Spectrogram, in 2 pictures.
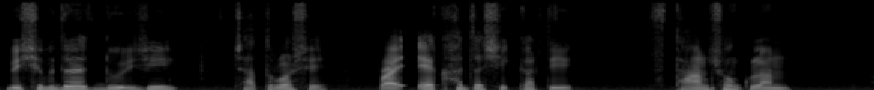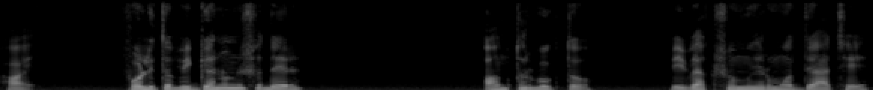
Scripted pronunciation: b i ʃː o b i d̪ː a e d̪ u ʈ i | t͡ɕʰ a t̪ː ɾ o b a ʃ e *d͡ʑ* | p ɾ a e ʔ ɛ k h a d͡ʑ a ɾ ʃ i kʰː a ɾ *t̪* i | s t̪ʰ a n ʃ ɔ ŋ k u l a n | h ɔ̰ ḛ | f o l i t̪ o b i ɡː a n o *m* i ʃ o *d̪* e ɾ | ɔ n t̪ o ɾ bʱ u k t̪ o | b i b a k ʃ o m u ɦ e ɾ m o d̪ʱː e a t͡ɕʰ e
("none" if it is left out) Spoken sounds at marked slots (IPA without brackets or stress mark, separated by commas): none, t̪, n, d̪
